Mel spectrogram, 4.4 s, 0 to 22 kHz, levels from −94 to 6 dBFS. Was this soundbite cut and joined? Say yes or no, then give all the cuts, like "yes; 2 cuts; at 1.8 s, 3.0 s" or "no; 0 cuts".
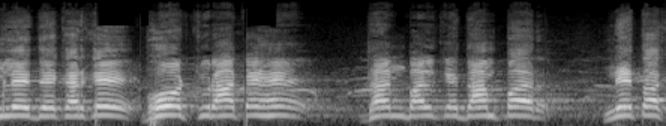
yes; 1 cut; at 0.9 s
